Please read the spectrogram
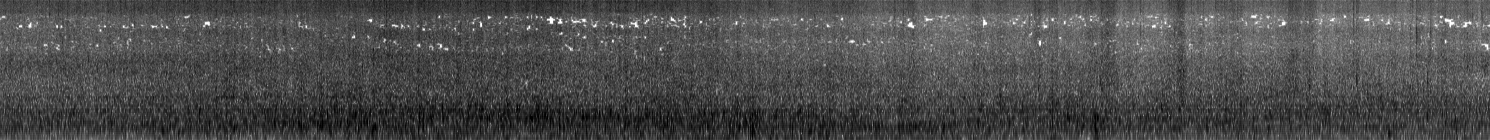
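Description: Creek water rushing steadily down a small cascade over sandstone boulders, with faint splashes now and then as the hiker wades through the stream.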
